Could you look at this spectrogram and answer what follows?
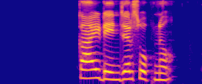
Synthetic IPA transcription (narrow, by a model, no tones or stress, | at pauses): kajɖeɲd͡ʑəɾsʋopnə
